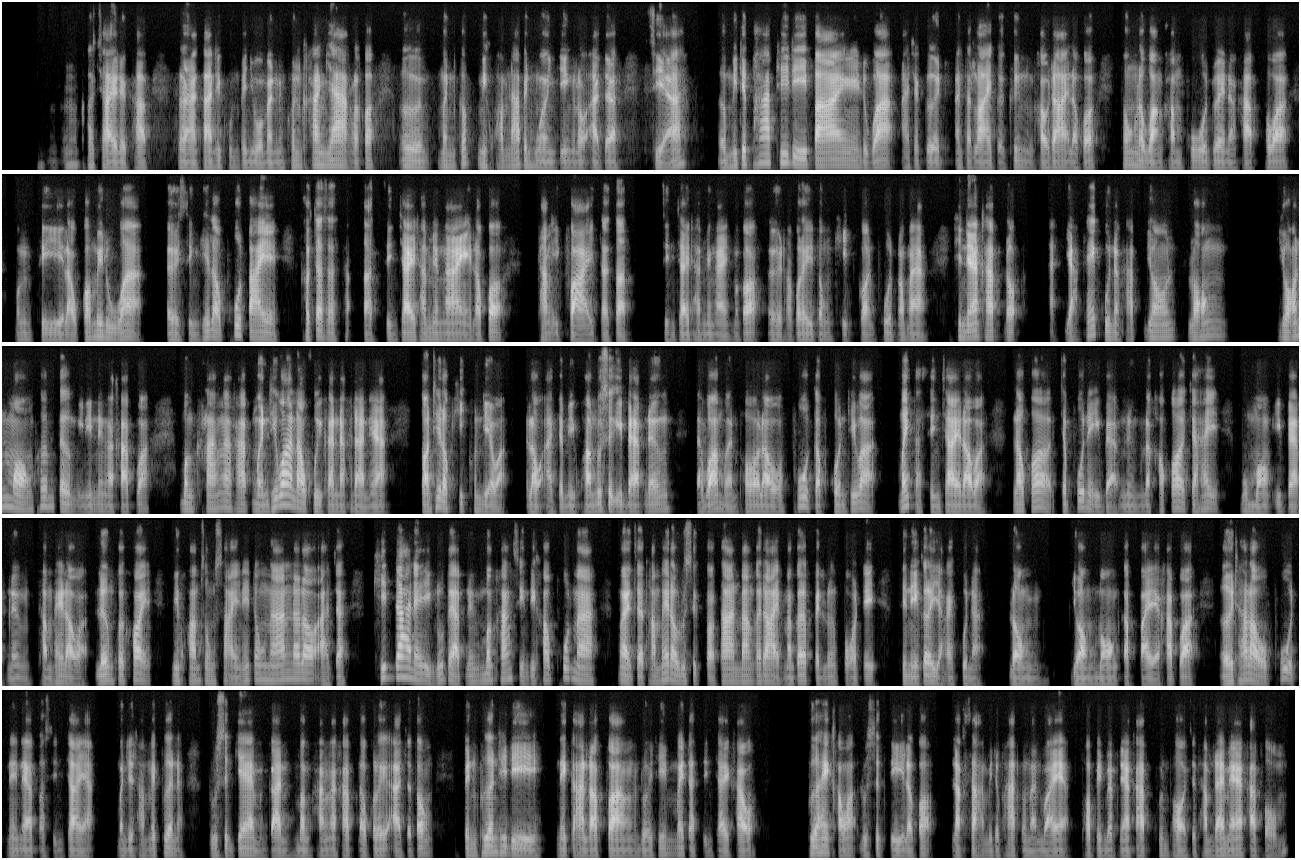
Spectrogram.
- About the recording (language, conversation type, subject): Thai, advice, ฉันจะทำอย่างไรเพื่อสร้างมิตรภาพที่ลึกซึ้งในวัยผู้ใหญ่?
- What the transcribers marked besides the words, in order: "มิตรภาพ" said as "มิตติภาพ"; "มองย้อน" said as "ยอมม้อง"; other noise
